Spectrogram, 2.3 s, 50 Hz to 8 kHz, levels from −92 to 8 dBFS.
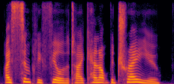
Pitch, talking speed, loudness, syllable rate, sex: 215 Hz, 205 wpm, -17 LUFS, 5.3 syllables/s, female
